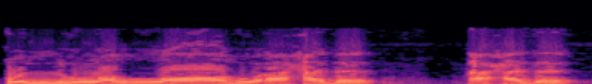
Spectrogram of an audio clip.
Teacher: العلماء رحمه الله بيّنوا وميزوا بين نطق حرف القلقلة إن كان آخر حرف في الكلام، وبين نطقه إن كان ضمن الكلام، يعني مثلا لما يقول الفم قل هو الله أحد أحد ليس بعد الدال حرف، فالدال وقلقلتها تخرج واضحة جلية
